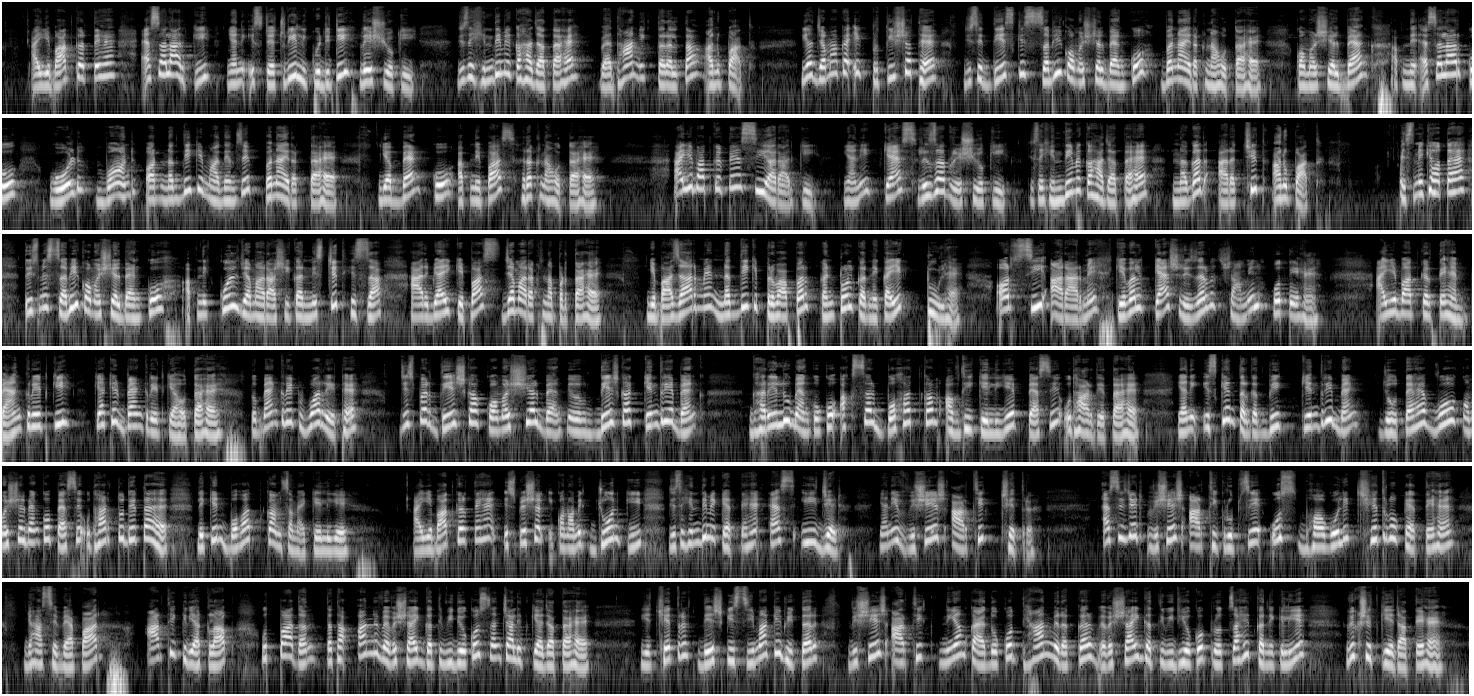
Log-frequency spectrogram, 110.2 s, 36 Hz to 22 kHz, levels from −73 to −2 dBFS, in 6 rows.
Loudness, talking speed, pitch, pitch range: -15 LUFS, 145 wpm, 240 Hz, 200-310 Hz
